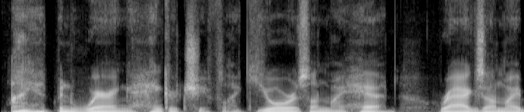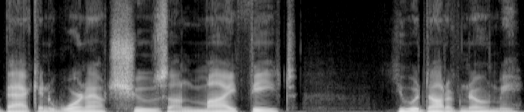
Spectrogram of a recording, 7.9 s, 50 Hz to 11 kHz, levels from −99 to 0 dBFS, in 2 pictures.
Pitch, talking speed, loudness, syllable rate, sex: 100 Hz, 220 wpm, -19 LUFS, 4.8 syllables/s, male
